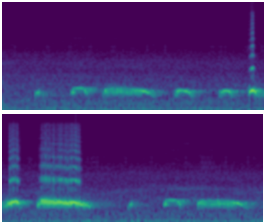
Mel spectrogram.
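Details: Loud spotted dove phrase of two short coos and a long hoarse coo, from a bird described as shaking its face. A quieter second dove coos steadily before and after it.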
